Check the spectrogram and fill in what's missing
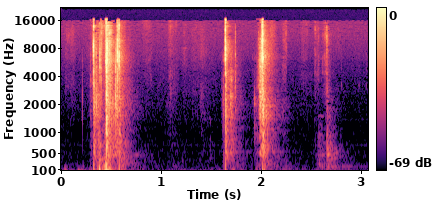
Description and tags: Door Handle Open
Easily opening a wooden door. Recorded with Zoom H4.
close, closing, door, doors, handle, moving, open, opening, wood, wooden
